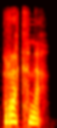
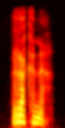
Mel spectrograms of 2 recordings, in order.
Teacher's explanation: Do you hear that slight, almost breathy ka sound right in the middle?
